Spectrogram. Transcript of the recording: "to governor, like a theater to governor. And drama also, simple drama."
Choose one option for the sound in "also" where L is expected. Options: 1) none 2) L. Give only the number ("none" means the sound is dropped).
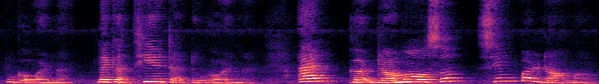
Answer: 1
